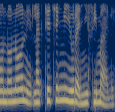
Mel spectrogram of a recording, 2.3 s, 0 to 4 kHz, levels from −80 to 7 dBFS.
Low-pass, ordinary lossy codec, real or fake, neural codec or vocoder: 3.6 kHz; none; real; none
